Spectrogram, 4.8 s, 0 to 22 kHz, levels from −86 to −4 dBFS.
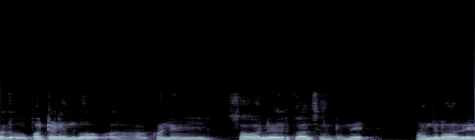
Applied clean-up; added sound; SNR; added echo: neural mask model DeepFilterNet 3.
